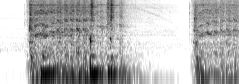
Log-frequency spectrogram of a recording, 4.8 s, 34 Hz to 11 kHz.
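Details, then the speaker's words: 1969 Camaro LS3 swap, Holley ECU, open headers: catches and barks loud and lumpy, drops away and comes back on throttle, needing some gas to idle; running on all eight cylinders. "all right i think we're firing on all weight i had to use the gas a little bit right there to get it to to idle but uh that definitely sounded like it was running on all eight"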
